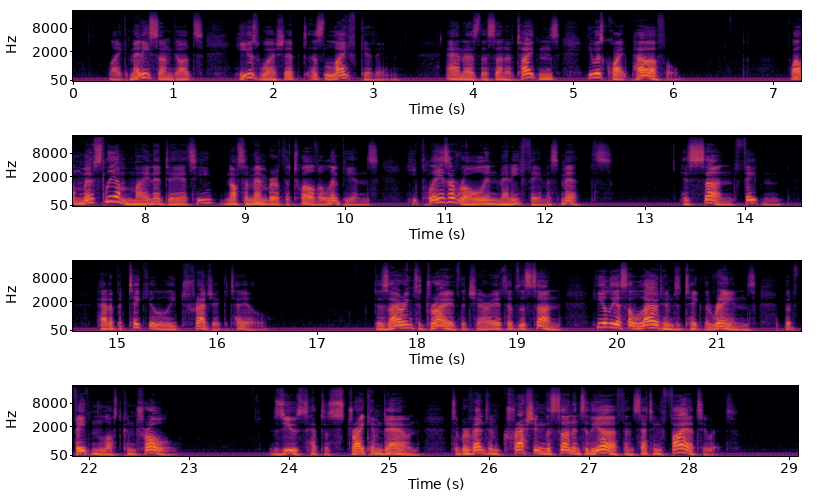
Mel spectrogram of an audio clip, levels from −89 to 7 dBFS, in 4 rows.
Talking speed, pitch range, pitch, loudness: 180 wpm, 110-145 Hz, 130 Hz, -27 LUFS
